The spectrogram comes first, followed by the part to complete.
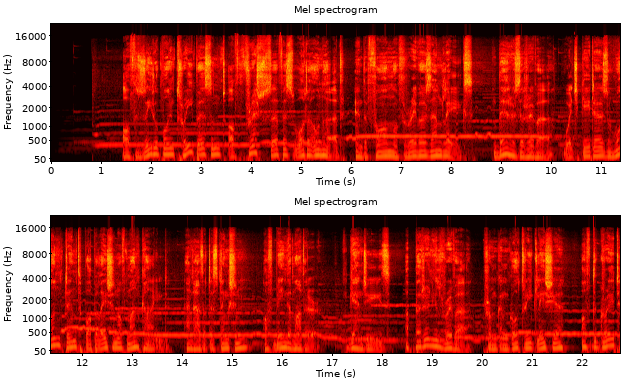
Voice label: English documentary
